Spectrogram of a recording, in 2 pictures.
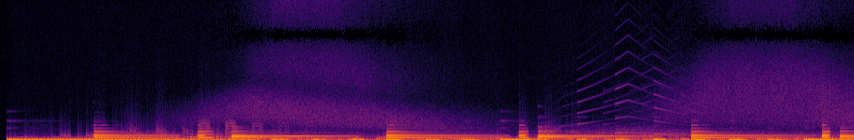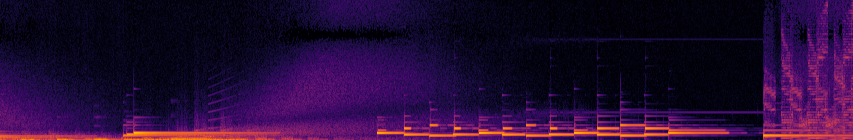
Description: piano prelude; Delusion

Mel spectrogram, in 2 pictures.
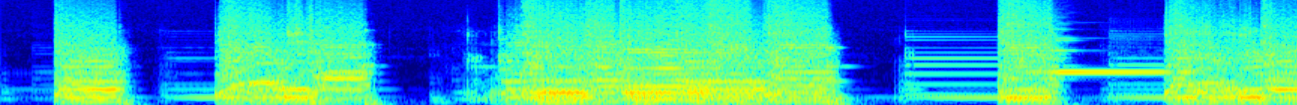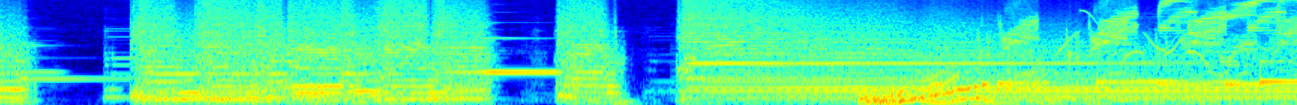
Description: Hard Rock intro

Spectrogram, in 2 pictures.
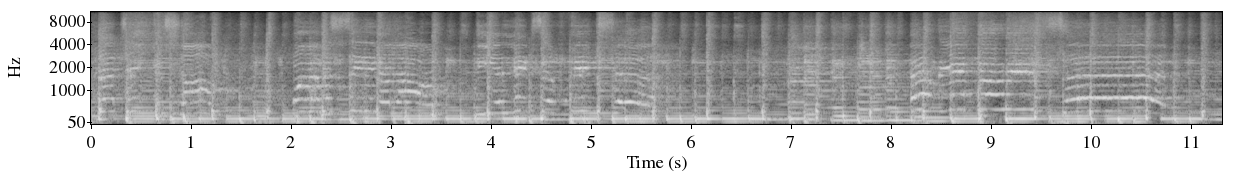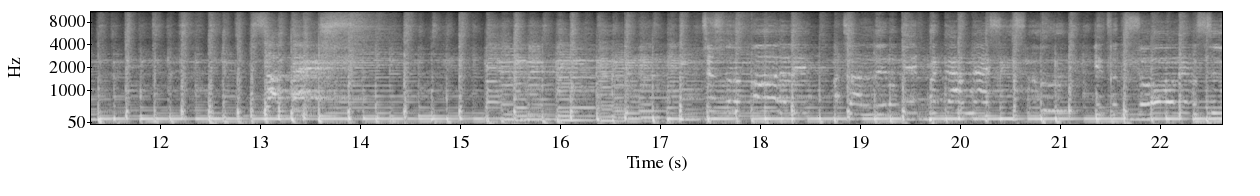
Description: A Drinking Song; MegaEpix Enormous

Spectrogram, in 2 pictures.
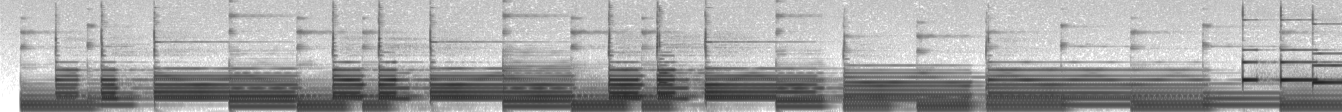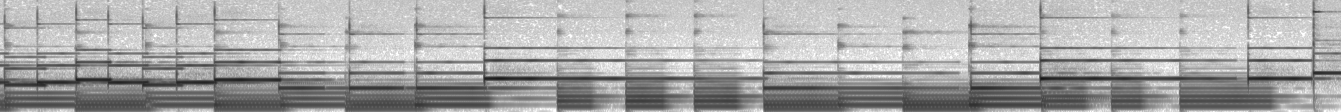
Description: electric paino

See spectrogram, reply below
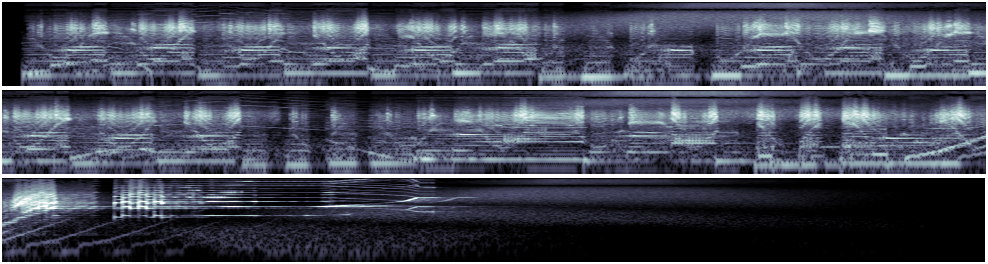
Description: synthesizers

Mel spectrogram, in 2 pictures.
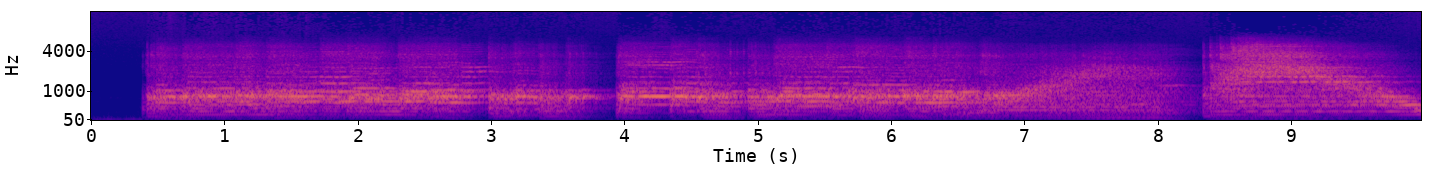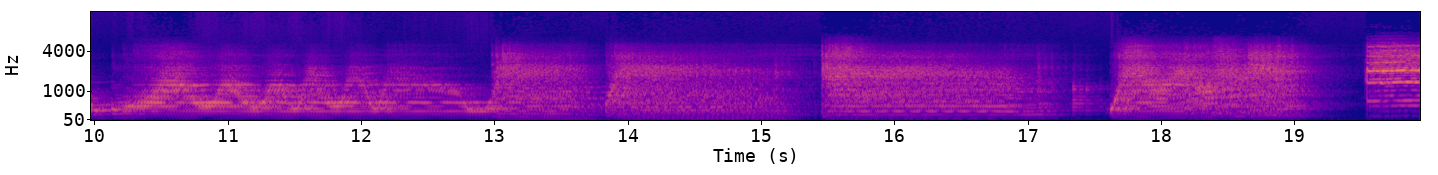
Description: electric

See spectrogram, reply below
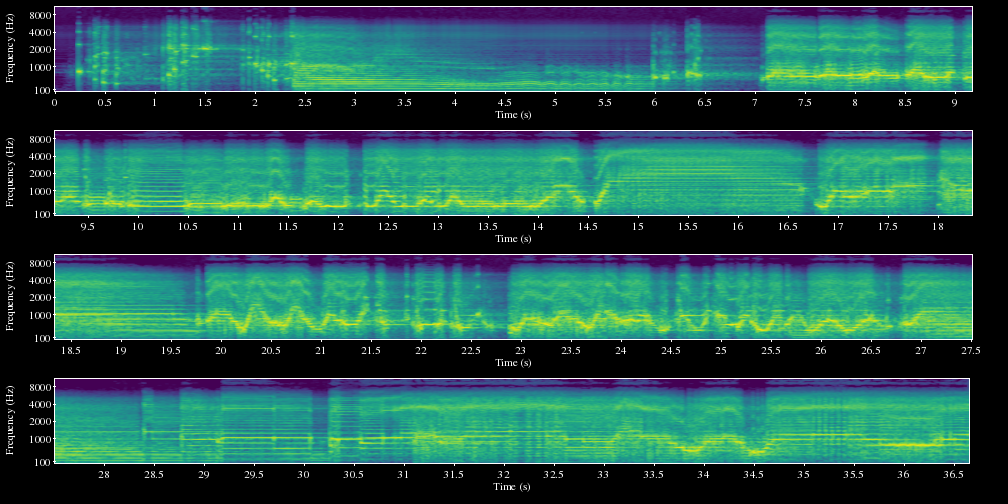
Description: electric

